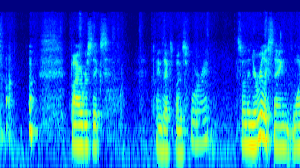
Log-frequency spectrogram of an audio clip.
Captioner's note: laughter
